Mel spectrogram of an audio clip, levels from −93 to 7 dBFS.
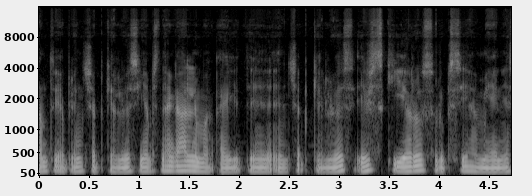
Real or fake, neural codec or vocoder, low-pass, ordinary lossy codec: real; none; 14.4 kHz; Opus, 24 kbps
